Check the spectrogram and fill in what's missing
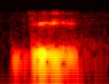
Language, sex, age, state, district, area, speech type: Urdu, male, 18-30, Delhi, South Delhi, urban, conversation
